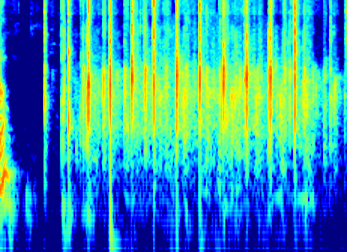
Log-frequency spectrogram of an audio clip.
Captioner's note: audience applauding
